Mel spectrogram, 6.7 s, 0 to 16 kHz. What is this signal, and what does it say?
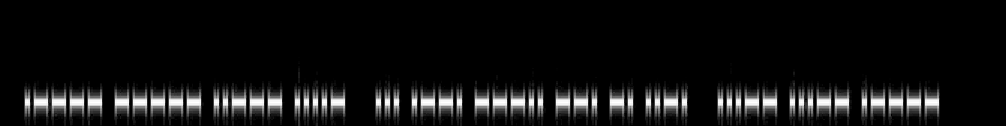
Morse code, heard as a keyed tone, about 40 wpm, 700 Hz. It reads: 1024 SP8GNF 331
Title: Worked All Europe DX Contest - QTC Exchange - 40wpm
